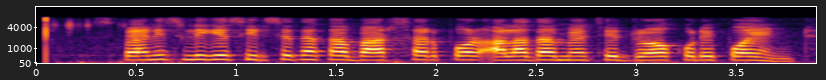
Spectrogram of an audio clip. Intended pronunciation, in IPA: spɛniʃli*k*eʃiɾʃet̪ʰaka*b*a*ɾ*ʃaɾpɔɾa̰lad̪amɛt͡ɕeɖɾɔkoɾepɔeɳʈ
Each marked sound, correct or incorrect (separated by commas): incorrect, correct, correct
